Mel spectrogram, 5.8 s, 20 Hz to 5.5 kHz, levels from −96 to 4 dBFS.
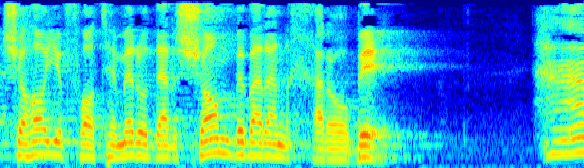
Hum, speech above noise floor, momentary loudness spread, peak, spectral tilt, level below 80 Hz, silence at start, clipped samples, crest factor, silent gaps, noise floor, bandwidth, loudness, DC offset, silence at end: none; 40 dB; 10 LU; -4 dBFS; -5.5 dB/octave; -62 dBFS; 0 s; under 0.1%; 20 dB; none; -64 dBFS; 5.4 kHz; -24 LUFS; under 0.1%; 0 s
